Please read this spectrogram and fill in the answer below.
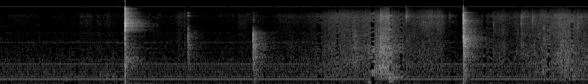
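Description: Small steel parts clicking and scraping as a hardened drill bushing is fitted into a boring bar clamp on a lathe tool post: a few separate sharp metallic clicks and a brief scrape of metal sliding on metal.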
